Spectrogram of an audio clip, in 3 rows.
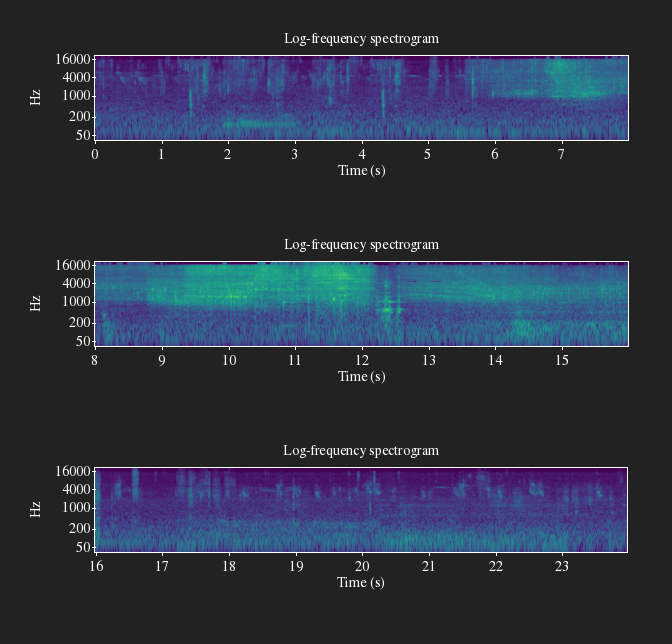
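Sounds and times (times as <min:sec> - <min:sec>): food sizzling in a hot pan: 0:06.0 - 0:16.1.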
